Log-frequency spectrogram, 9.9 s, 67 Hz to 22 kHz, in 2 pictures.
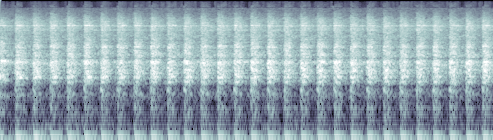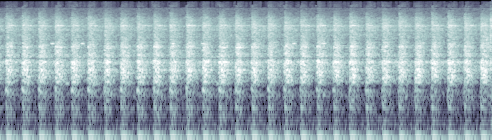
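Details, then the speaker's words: Honda K24 after an oil change, oil pan work and a Blox baffle install: cranking with the fuel pump disabled to build oil pressure before starting, an even starter rhythm about three pulses a second for ten seconds, never firing; normal cranking without start. "so I'm just going to give it a crank and try and get that oil pressure light to go off before I start the car, just because of all the stuff we've done underneath."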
